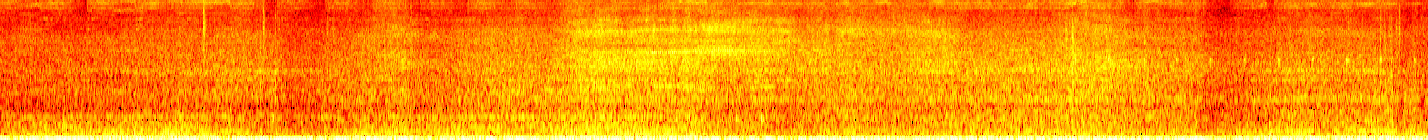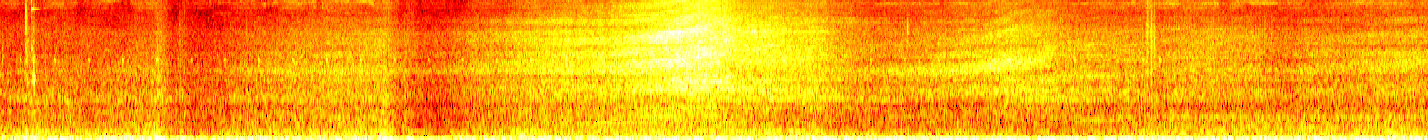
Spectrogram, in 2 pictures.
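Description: Steady low rumble of a car driving on a city road, engine and tyre noise. About three-quarters of the way through, another vehicle passes close by, its hiss swelling and fading over a couple of seconds.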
